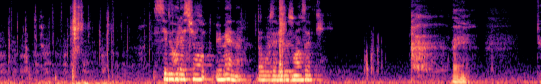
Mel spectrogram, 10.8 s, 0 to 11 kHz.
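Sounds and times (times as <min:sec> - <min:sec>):
dog panting: 0:00.0 - 0:03.1
speech: 0:03.3 - 0:06.5.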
